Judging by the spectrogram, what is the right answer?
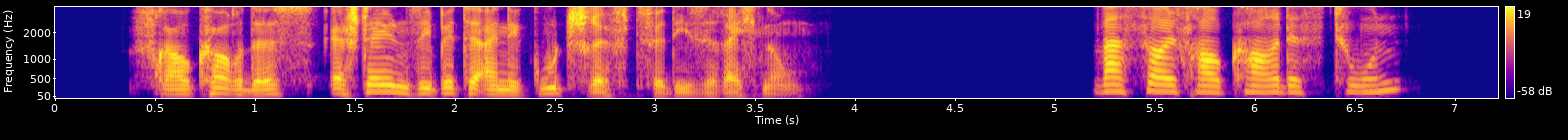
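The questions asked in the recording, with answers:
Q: Was soll Frau Cordes tun?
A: Eine Gutschrift für die Rechnung erstellen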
